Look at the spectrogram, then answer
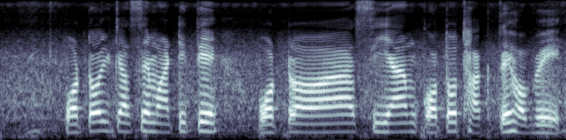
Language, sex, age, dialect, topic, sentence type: Bengali, male, 18-24, Jharkhandi, agriculture, question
